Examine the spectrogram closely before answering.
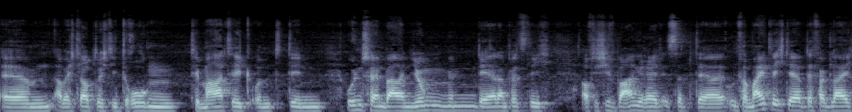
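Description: A man speaks in a monotone, flat intonation with hardly any pauses. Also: medium pitch for a man, moderate pace. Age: 20s. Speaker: TV series screenwriter. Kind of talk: interview. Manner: halting, many filler sounds.

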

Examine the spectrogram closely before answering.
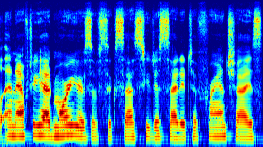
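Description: Heard on a very clean recording with a silent background, a woman uses a normal speaking voice at a medium pitch and a moderate pace. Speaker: co-host of entrepreneurship segment. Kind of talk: interview.

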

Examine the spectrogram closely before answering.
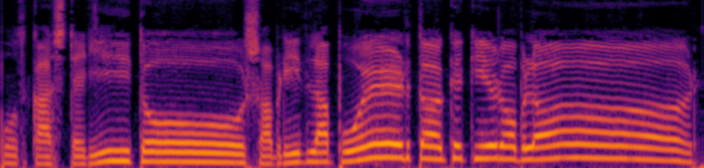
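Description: In a put-on character voice at a middle pitch, someone shouts at a very slow pace with hardly any pauses. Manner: shouting, demanding.

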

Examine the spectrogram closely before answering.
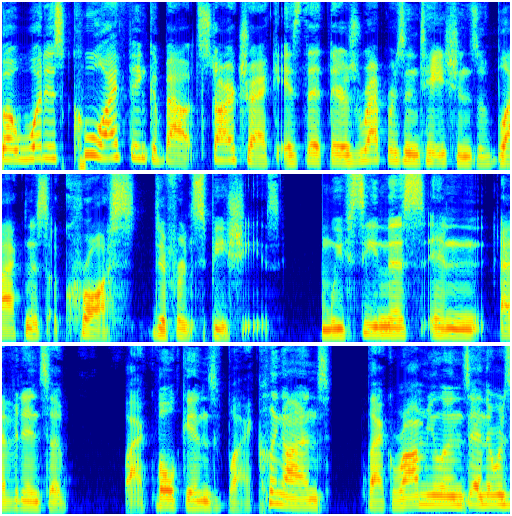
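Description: With an American accent, a woman speaks at a moderate pace in a very deep, low voice full of very wide pitch swings, on a very clean recording with a silent background and a dry, close sound with no echo. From US Northeast (Philadelphia). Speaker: podcast co-host. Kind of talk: casual chat. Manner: animated.

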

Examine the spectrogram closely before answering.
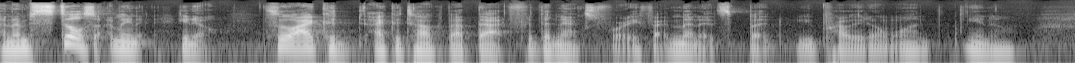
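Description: A woman speaks very fast with an American accent and vocal fry. Her pitch is very deep and low, with ordinary pitch variation. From US West Coast, San Diego. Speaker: playwright. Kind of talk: interview.

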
